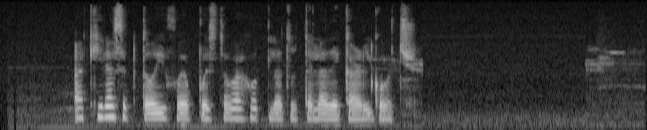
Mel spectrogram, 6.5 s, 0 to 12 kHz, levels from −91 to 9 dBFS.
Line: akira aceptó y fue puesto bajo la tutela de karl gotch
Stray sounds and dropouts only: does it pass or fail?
pass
